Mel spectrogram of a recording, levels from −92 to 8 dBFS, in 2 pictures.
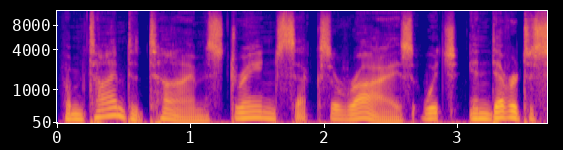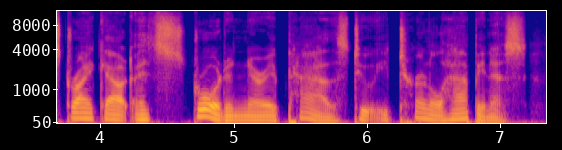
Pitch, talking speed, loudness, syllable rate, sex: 110 Hz, 140 wpm, -19 LUFS, 4.4 syllables/s, male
